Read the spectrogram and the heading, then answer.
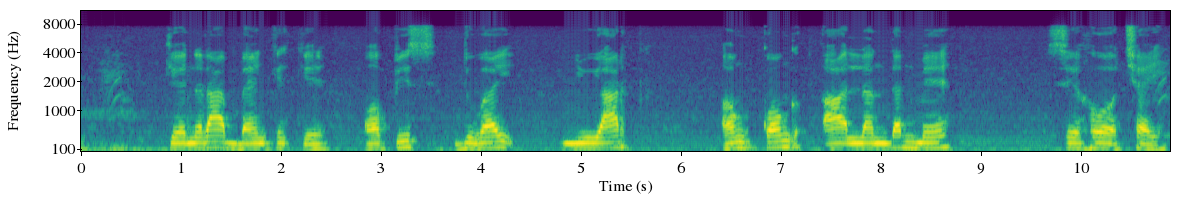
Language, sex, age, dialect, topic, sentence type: Maithili, male, 31-35, Bajjika, banking, statement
